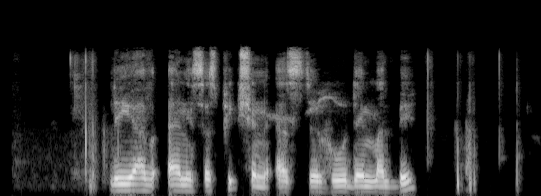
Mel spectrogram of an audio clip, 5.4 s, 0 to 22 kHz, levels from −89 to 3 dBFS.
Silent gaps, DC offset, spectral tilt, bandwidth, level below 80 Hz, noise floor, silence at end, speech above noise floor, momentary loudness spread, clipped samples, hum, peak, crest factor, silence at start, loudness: none; under 0.1%; -3.5 dB/octave; 8.4 kHz; -58 dBFS; -65 dBFS; 0.7 s; 50 dB; 20 LU; under 0.1%; none; -2 dBFS; 16 dB; 0.75 s; -16 LUFS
